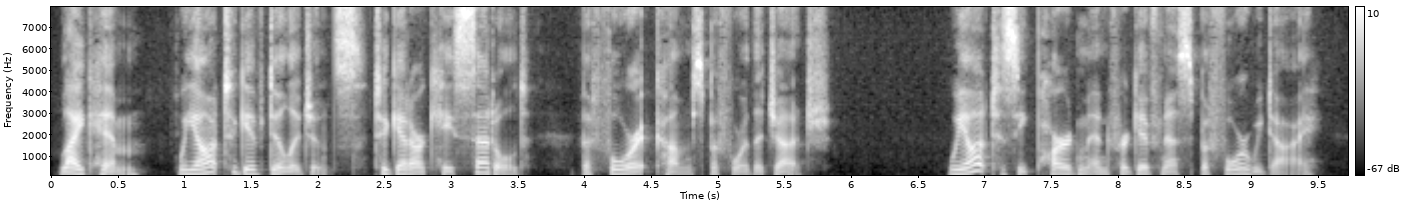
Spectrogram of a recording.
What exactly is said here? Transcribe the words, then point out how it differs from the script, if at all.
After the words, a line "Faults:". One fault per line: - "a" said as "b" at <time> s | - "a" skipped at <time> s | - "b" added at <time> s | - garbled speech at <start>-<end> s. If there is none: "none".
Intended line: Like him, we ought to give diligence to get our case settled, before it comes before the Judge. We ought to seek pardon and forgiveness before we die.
Like him, we ought to give diligence to get our case settled, before it comes before the Judge. We ought to seek pardon and forgiveness before we die.
Faults:
none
